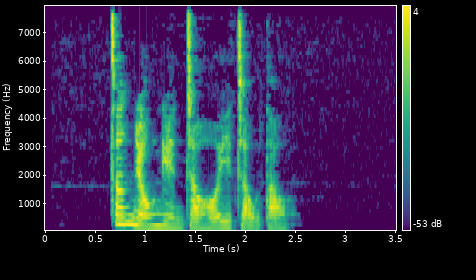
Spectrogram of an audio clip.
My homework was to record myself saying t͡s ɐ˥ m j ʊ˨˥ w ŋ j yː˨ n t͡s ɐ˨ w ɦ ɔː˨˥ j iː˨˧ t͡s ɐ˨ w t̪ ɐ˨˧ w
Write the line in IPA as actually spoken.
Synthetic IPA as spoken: t͡s ɐ˥ n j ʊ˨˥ ŋ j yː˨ n t͡s ɐ˨ w ɦ ɔː˨˥ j iː˨˧ t͡s ɐ˨ w t̪ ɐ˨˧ w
